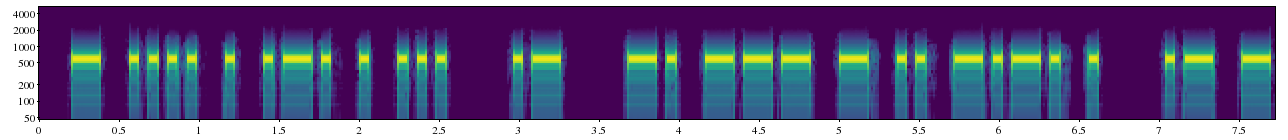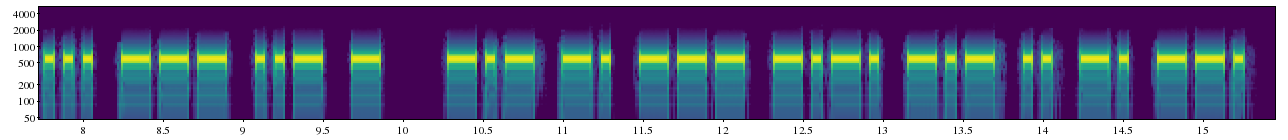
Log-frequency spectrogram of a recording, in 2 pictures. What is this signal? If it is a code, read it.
Morse code, heard as a keyed tone, about 20 wpm, 600 Hz. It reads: THERES A NOTICE ABOUT KNOCKING
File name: cw-books / winnie-the-pooh / winnie-20wpm-page-0052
